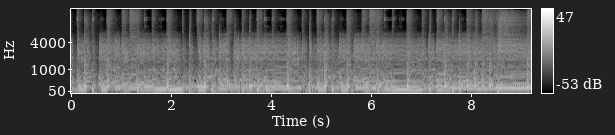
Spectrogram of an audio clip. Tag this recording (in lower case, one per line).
techno
music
